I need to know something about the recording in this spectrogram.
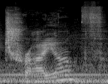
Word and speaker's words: Triumph: pronounce my flight right it's supposed to be Triumph like triumphant Air Canada 5 68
